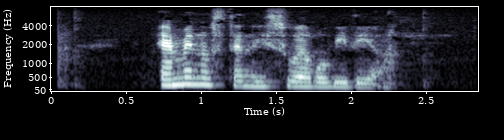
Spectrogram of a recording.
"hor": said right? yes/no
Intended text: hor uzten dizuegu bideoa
no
